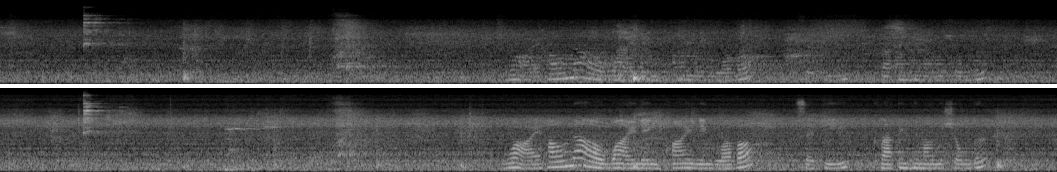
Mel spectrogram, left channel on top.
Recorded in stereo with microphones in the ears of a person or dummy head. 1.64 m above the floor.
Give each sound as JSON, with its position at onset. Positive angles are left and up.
{"t": 0.8, "sound": "dishes clattering", "side_deg": -25, "distance_m": 1.9}
{"t": 3.3, "sound": "a zipper", "side_deg": 10, "distance_m": 7.5}
{"t": 4.9, "sound": "a woman speaking", "side_deg": -60, "distance_m": 0.6}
